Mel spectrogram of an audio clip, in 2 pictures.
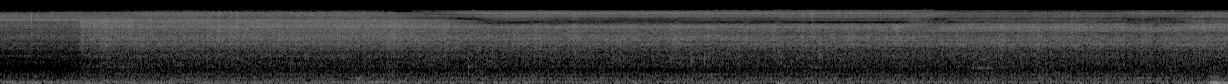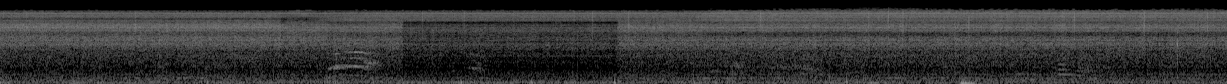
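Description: Steady, faint hiss from a CRT television playing the silent FBI warning section of a VHS tape, with no soundtrack.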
